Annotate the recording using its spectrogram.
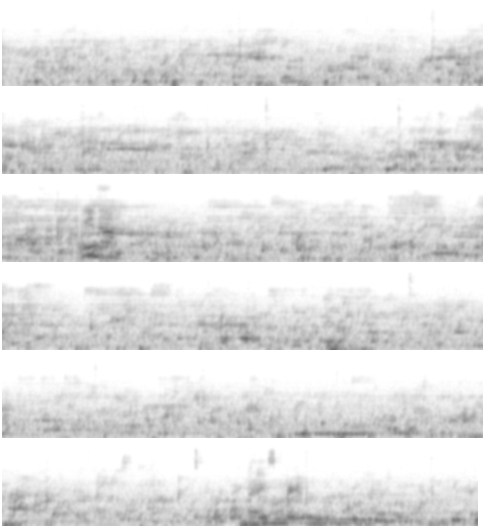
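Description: A young woman talks in a chatty way close to a phone's microphone.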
